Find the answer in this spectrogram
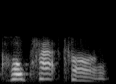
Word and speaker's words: Hopatcong: you well I'm doing great and is it poppet Kong New Jersey how do you pronounce it we pronounce it Hopatcong hopatcong all I know is that you mentioned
